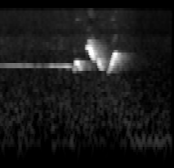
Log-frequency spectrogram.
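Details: Japanese bush warbler singing: a long, steady, level whistle, then a quick burst of sharp, rising and falling notes ending in a final upward flourish. The background is quiet.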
